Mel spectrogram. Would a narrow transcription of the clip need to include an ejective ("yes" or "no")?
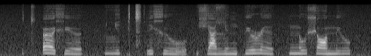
yes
